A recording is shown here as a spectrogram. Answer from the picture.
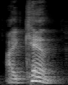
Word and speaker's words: can't: Olha a pronúncia certa. I can't. Você faz a língua do T, mas não deixa o ar passar.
